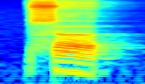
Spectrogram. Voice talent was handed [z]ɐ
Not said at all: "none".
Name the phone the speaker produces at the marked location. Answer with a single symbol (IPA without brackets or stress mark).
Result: ɬ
